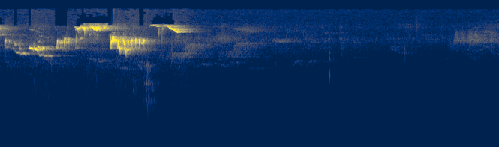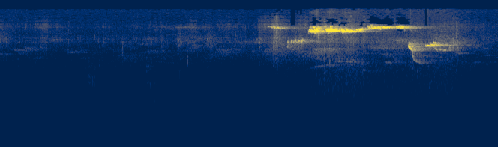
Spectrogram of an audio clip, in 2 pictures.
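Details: Wild boar piglets recorded by a trail camera give shrill, high-pitched squealing in a busy opening burst. A second squealing burst follows after about eight seconds of quiet.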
